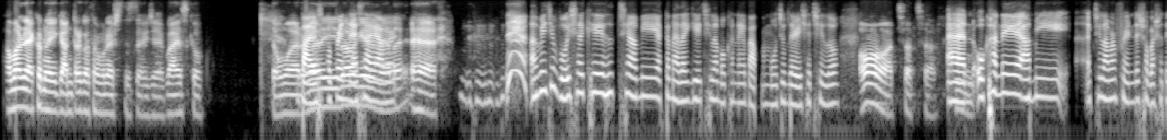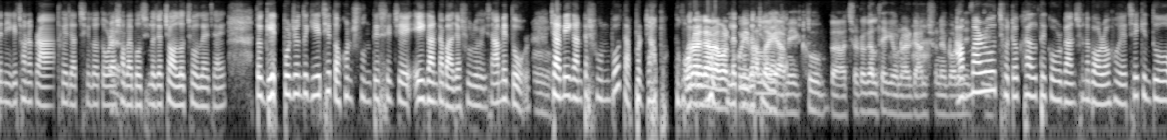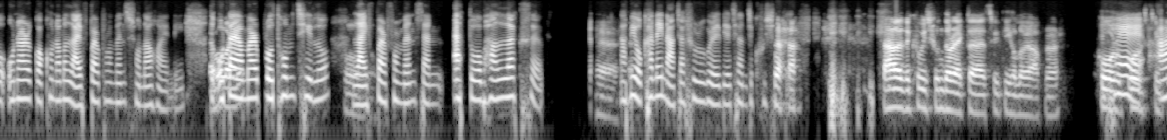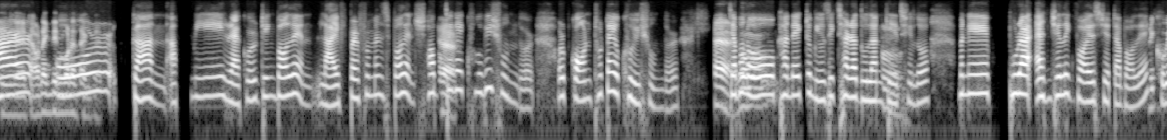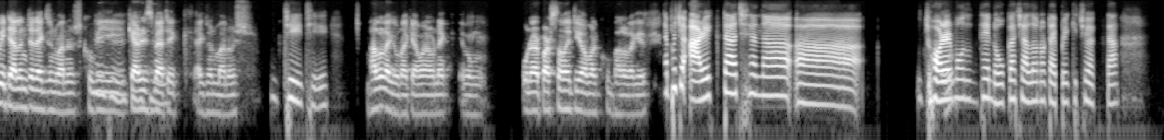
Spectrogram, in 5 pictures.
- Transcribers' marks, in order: other background noise; singing: "তোমার বাড়ি রঙের মেলায়"; chuckle; laughing while speaking: "শুনবো তারপর যাব"; tapping; chuckle; chuckle; "দুলাইন" said as "দুলান"; in English: "অ্যাঞ্জেলিক ভয়েস"; in English: "ক্যারিসম্যাটিক"; "মধ্যে" said as "মদধ্যে"
- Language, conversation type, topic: Bengali, unstructured, গ্রামবাংলার মেলা কি আমাদের সংস্কৃতির অবিচ্ছেদ্য অংশ?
